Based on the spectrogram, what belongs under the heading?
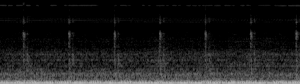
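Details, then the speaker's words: RV diesel heater on its first successful test run, ramping up and blowing warm air: light, sharp fuel pump ticks about twice a second, getting faster, over a low steady rumble. Normal diesel heater operation. "it's working now it's blowing ramping up more now it's blowing rod here i can hear the fuel pump clicking faster"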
